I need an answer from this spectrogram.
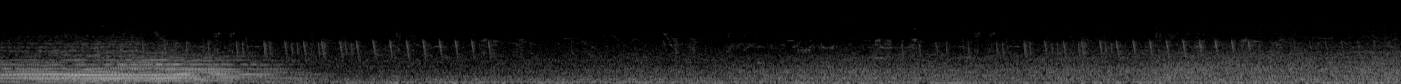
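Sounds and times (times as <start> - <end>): background music: 0.0 - 3.3.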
